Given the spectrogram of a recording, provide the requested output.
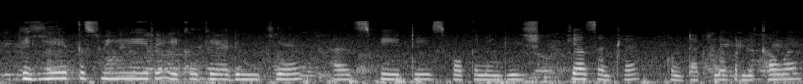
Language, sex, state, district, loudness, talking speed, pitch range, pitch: Hindi, female, Punjab, Kapurthala, -17 LUFS, 110 wpm, 200-250 Hz, 230 Hz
